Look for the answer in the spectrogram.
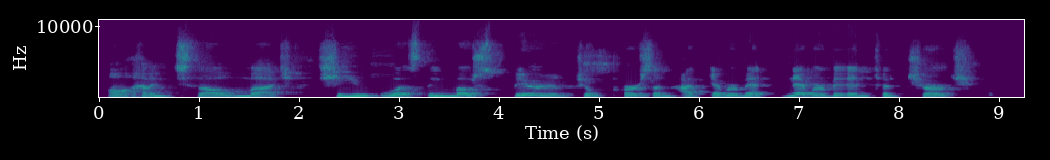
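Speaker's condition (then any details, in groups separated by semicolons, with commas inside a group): Aphasia, apraxia, dysarthria after stroke; one year three months post-stroke, practices speech four hours daily, helped by St. Petersburg aphasia center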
